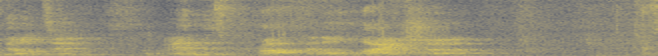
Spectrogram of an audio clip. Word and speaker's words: Elisha: Basically, there's this woman who lives with her husband in this town, and this prophet Elisha, you have to pronounce it Elisha, S-H-A, Elisha, he comes to the town very often.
